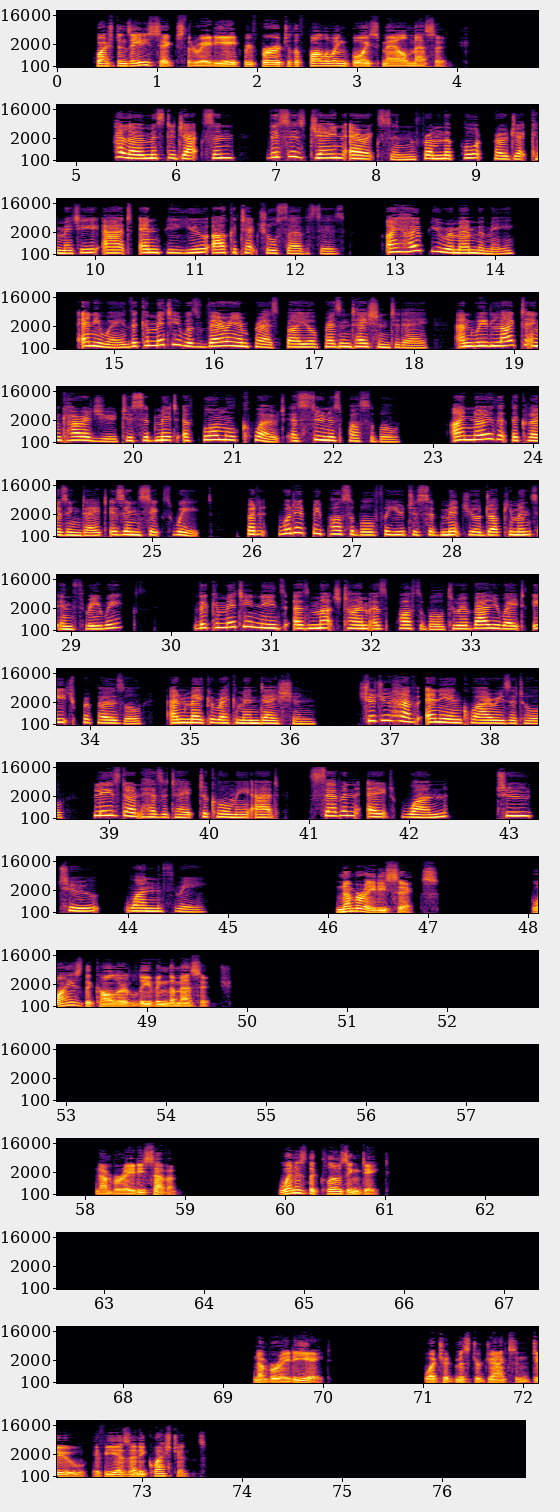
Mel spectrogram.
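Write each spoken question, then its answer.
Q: Why is the caller leaving the message?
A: To ask him to submit a formal quote early

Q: When is the closing date?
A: In 6 weeks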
